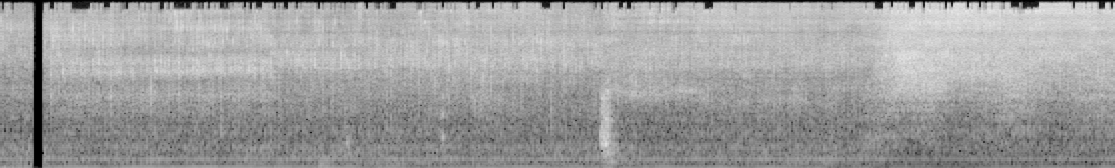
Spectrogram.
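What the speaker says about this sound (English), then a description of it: "I love the smell of frying sausage." Sausage patties sizzle in a frying pan with a steady, soft hiss throughout, a brief clink partway through, and the sizzle swelling louder near the end.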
